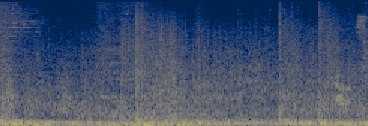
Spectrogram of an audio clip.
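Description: Ship cannons fire in the naval game Atlas, heavy booming shots landing a few at a time over a low rumbling bed of wind and sea, loud and close throughout.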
